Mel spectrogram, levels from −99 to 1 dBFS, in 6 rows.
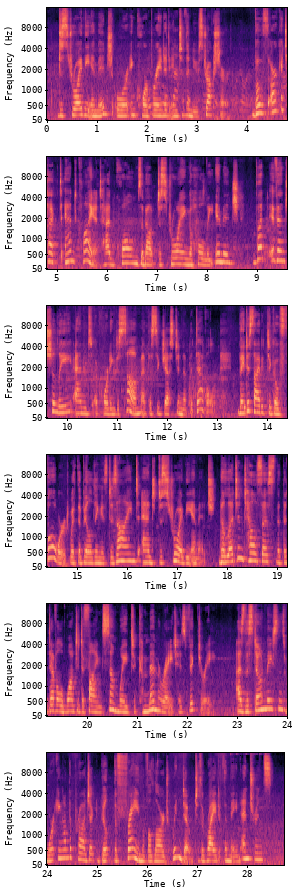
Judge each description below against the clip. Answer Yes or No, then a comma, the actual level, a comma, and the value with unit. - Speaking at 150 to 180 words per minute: Yes, average, 175 wpm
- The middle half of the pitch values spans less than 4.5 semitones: No, average, 5.3 semitones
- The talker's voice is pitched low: No, high, 195 Hz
